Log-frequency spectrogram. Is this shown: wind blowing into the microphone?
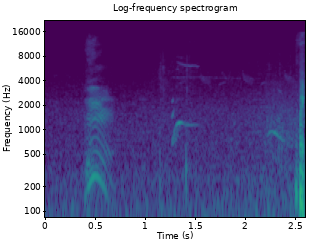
no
